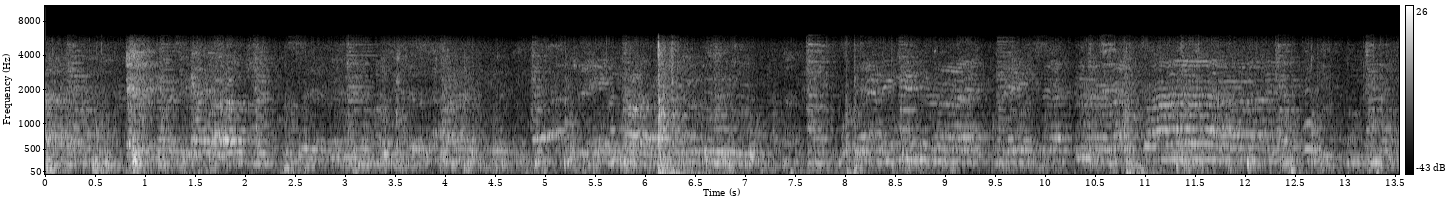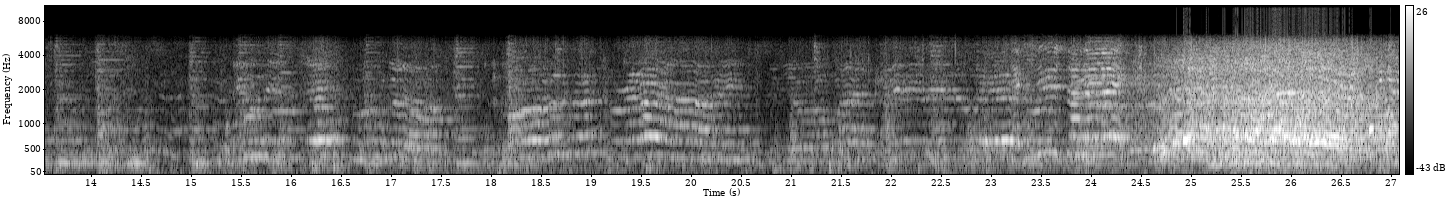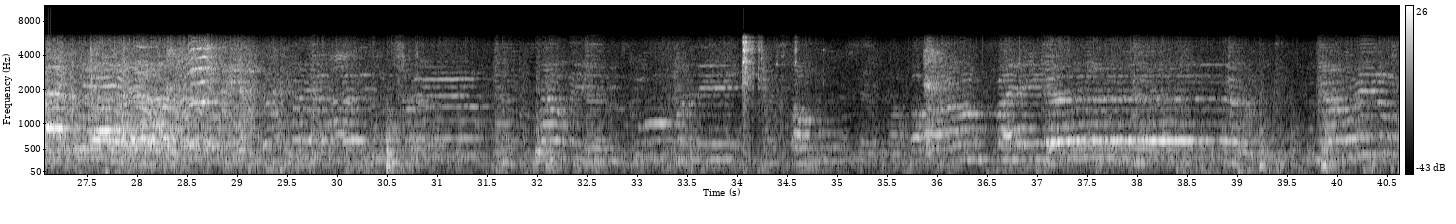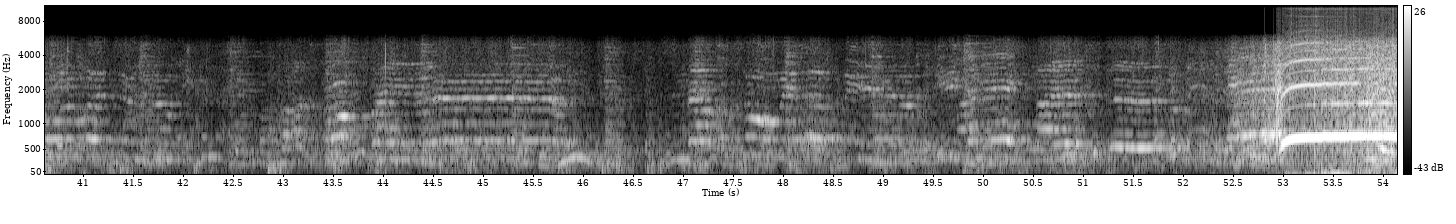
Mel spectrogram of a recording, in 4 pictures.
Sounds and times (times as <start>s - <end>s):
Male singing: 0.0s - 13.0s, 14.5s - 54.1s
Music: 0.0s - 54.1s.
